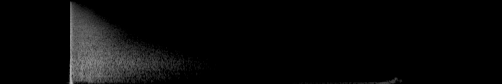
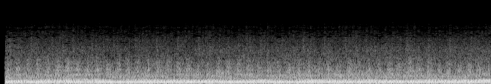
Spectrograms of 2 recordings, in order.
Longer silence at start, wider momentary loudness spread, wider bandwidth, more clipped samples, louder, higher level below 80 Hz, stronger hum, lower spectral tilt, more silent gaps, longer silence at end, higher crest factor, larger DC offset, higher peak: first, 0.7 s vs 0.05 s; first, 22 LU vs 1 LU; first, 17.5 kHz vs 3.7 kHz; neither; second, -25 LUFS vs -12 LUFS; second, -50 dBFS vs -22 dBFS; neither; second, -2 dB/octave vs -11.5 dB/octave; neither; first, 3.55 s vs 0 s; first, 34 dB vs 10 dB; neither; about the same, 0 dBFS vs 0 dBFS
